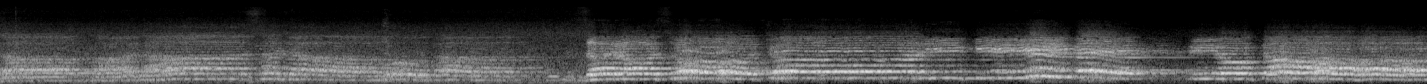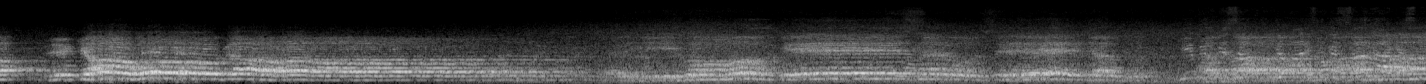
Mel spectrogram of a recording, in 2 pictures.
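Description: A group of men chanting an Urdu noha, a Shia mourning lament, together in long held, gliding phrases. It grows louder about six seconds in and eases briefly near the end.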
